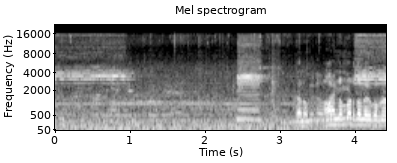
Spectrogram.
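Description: Vehicle horns honking in traffic: one held honk in the first second and a short, louder honk just past the middle, over a low road rumble.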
